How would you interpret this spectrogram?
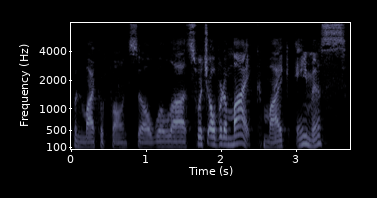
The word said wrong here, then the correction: Ames: I said that right, right? – Ames. – Oh, that's okay. Ames.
